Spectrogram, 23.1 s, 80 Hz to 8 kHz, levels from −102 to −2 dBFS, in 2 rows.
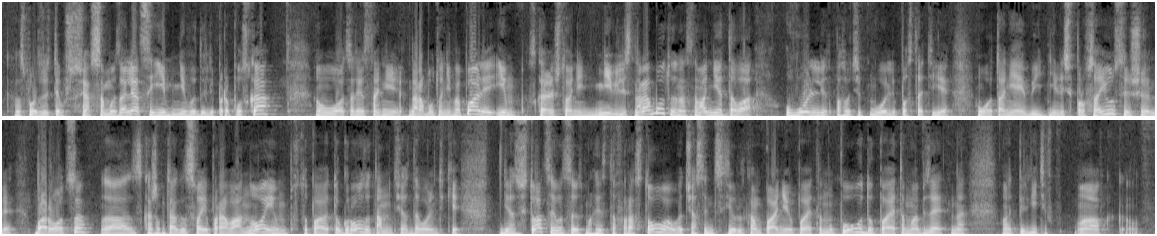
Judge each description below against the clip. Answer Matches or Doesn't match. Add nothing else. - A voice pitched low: Doesn't match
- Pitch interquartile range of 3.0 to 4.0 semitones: Doesn't match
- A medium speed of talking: Doesn't match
